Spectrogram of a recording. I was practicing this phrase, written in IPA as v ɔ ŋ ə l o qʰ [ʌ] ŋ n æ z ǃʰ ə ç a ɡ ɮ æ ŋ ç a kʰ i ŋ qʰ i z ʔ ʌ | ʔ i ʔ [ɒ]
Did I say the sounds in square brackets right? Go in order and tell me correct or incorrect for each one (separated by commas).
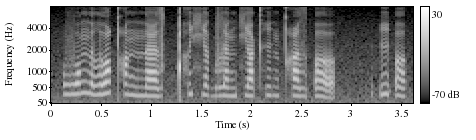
correct, incorrect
